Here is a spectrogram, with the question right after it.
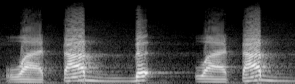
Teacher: Terjadi ketika waqaf dan ada tanda sabdu. Cara bacaannya berhenti dan lantun. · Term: qalqalah akbar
